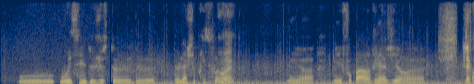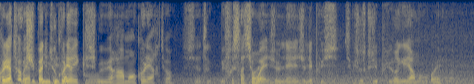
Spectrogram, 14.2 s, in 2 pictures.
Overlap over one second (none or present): present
